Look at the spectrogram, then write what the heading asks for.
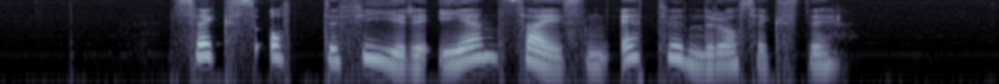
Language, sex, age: Norwegian, male, 54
